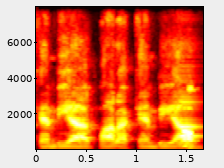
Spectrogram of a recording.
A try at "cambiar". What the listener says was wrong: The vowel is important. It's not cambiar. It's cambiar. This is what you're saying. You're saying Cam. It's not Cam. It's not Cam Newton. Gotta practice the vowel. Sí.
